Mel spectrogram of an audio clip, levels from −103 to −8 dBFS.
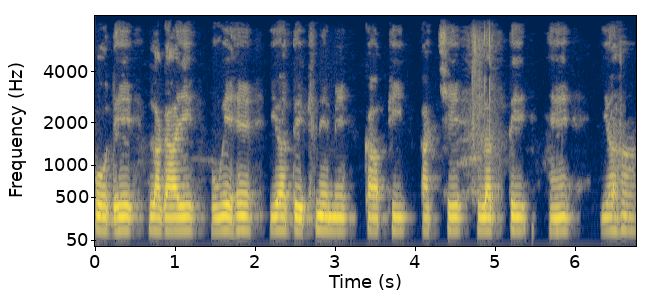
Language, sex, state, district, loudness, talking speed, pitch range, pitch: Hindi, male, Bihar, Supaul, -20 LUFS, 105 wpm, 130-135 Hz, 130 Hz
